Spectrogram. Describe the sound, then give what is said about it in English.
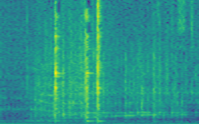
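A gin sour cocktail is strained and poured into a glass, with a few sharp clinks of ice against the rim over a soft, quiet trickle of liquid, without talking. “And then you strain it into the glass.”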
